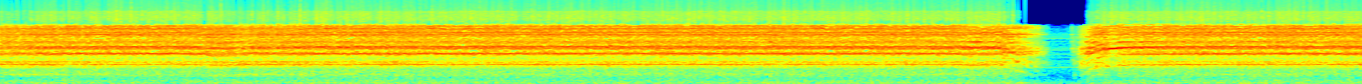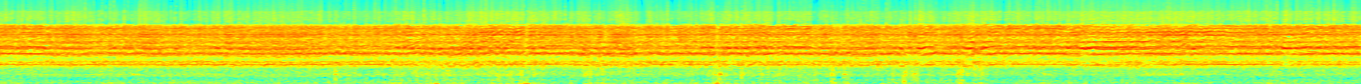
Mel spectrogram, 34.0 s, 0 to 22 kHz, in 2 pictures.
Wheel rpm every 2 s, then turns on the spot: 240, 230, 230, 230, 230, 230, 120, 220, 230, 230, 220, 220, 230, 230, 230, 220, 230.
none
